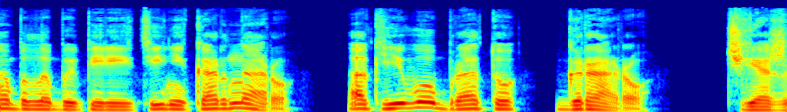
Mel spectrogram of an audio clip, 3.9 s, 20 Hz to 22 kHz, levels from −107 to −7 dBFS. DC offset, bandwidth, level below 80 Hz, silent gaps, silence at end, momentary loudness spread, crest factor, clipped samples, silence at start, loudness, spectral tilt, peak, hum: under 0.1%; 15.5 kHz; -60 dBFS; 1.57-1.74 s, 2.68-2.78 s, 3.35-3.63 s; 0 s; 8 LU; 16 dB; under 0.1%; 0 s; -22 LUFS; -6.5 dB/octave; -4 dBFS; none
